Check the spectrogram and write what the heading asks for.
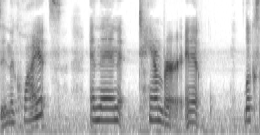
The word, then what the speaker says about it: timbre: And then timbre, and it looks like timbre, but it's pronounced timbre.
